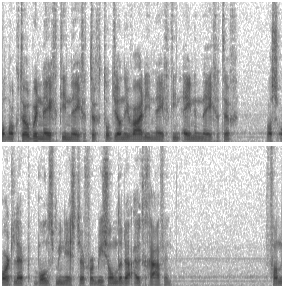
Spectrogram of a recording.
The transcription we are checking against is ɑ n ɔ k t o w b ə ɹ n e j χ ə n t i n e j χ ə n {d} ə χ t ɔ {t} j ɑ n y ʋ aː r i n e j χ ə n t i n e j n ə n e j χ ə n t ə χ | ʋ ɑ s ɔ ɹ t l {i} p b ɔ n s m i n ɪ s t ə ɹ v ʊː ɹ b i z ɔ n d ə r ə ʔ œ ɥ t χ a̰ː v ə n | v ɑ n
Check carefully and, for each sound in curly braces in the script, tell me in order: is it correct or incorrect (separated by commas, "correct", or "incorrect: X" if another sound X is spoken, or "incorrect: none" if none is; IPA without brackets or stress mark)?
incorrect: t, correct, incorrect: ɛ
